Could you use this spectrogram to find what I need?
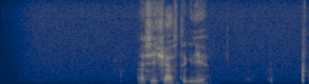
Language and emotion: Russian, neutral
